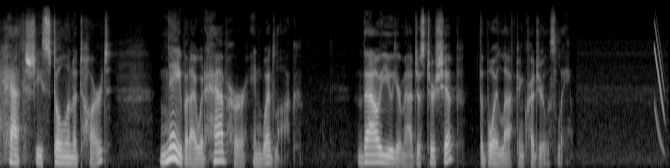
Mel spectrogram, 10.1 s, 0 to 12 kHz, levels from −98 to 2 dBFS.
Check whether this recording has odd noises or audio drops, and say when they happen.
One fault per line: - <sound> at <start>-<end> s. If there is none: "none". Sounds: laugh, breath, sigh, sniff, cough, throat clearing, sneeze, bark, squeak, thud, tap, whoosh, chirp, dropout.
- chirp at 9.8-10.0 s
